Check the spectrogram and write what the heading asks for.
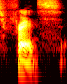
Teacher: On the other hand, if I am reading from a book and the word is friends, well, I can't change the word exactly, so I'd probably just put in a hard S, friends, an unvoiced S, unlike the Z sound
